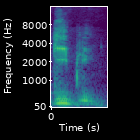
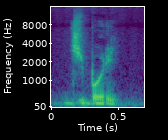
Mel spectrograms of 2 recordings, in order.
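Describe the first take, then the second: First: It starts with a plain hard g sound. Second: It starts with a soft j sound. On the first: This is the Italian way. "in Italian, it was then just called Ghibli" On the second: This is the Japanese way. "he calls it Jibori because you know he's Japanese"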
